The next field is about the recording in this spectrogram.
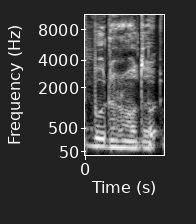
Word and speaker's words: Budenholzer: You know, and like, I was gonna say, and last night that adjustment, I was stunned that Budenholzer, I feel like I'm always pronouncing his last name right, the Bucks head coach. – Yeah, it's Budenholzer.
